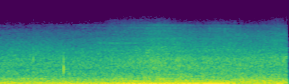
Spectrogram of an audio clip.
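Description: Road traffic noise in a busy street: a steady rumble of passing cars that grows heavier a little after the middle.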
